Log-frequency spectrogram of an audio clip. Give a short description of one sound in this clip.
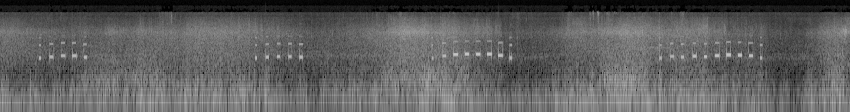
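Wind rushes and buffets loudly past, outdoors in flight.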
